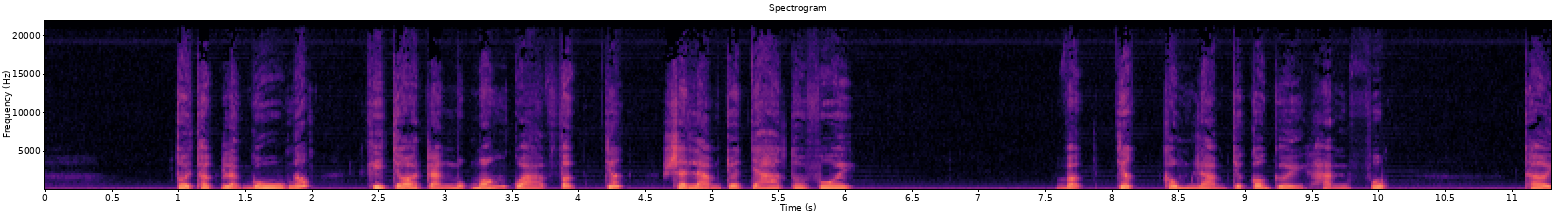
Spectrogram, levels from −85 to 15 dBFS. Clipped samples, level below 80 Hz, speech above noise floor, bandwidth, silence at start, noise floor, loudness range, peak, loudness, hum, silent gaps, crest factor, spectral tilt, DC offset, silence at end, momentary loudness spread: under 0.1%; -56 dBFS; 35 dB; 19 kHz; 1 s; -51 dBFS; 5 LU; 0 dBFS; -17 LUFS; 50 Hz at -50 dBFS; none; 18 dB; -6 dB/octave; under 0.1%; 0 s; 8 LU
